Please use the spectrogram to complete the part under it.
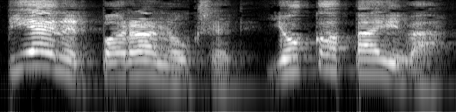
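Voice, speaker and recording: An actor playing a businesslike male company boss in a video game, talking matter-of-factly in corporate jargon and brisk orders. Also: high-pitched, big pitch swings, fairly bright tone, breathy edge, full character voice. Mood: zealous, motivational. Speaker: boss instructing employees. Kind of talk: video game character dialogue.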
